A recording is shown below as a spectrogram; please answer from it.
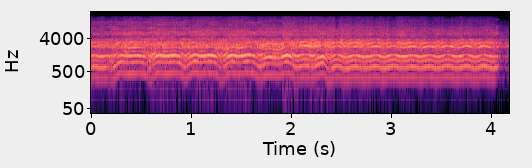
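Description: A zakir's voice through a microphone, singing one long held note in melodic recitation style, its pitch rippling up and down throughout; the note breaks off at the very end.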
